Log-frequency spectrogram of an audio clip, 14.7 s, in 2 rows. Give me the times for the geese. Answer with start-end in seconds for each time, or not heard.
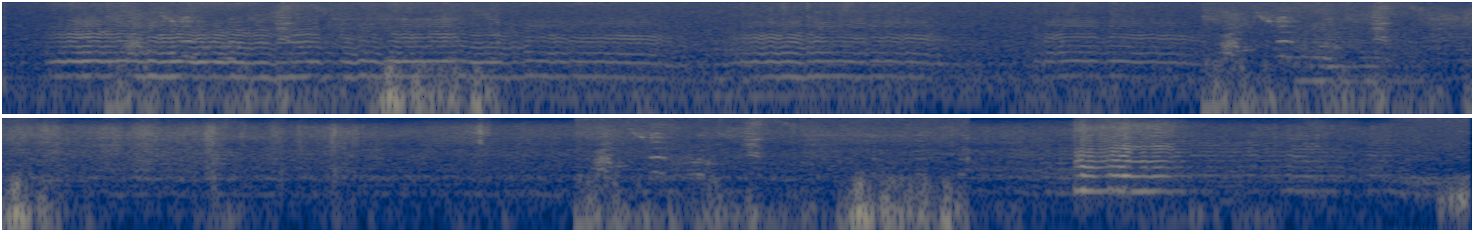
0.5-2.5, 6.0-7.7, 10.2-12.2.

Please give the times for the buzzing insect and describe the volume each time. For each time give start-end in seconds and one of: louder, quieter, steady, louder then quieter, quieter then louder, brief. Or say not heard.
0.0-14.6 quieter then louder.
